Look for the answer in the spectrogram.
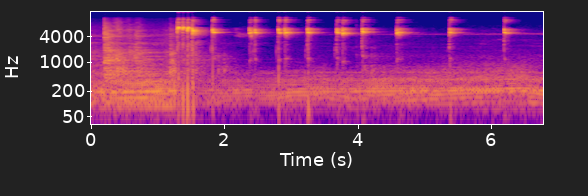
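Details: Lovebird, described as a fighter, giving chirps meant to attract other birds: a harsh burst, then short piercing high chirps repeated roughly every half second over a low background hum.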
